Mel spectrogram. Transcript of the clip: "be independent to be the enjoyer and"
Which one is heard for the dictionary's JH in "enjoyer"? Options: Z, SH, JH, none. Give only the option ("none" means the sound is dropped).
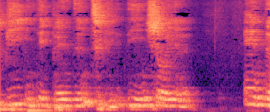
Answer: SH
